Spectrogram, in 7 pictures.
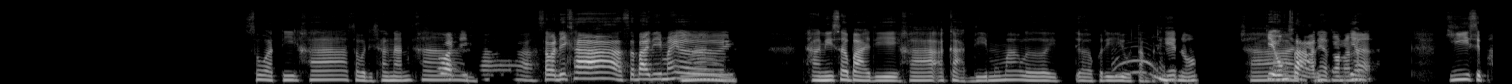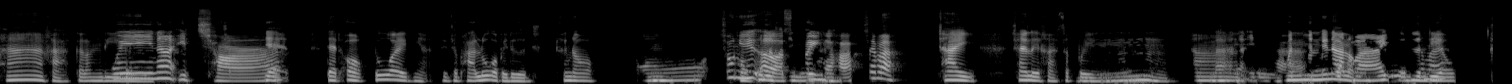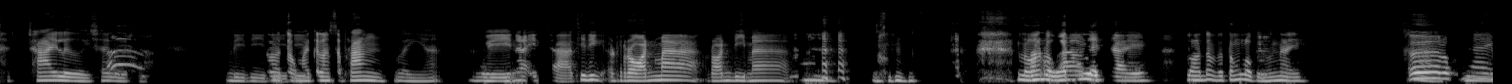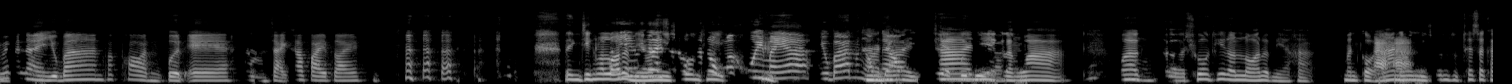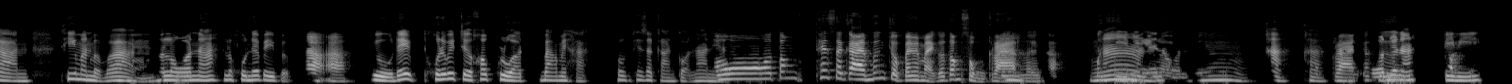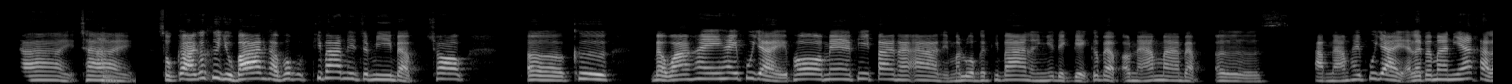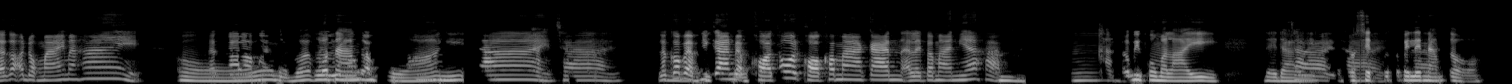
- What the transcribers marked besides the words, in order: other background noise; distorted speech; tapping; static; chuckle; unintelligible speech; chuckle; throat clearing
- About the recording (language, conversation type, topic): Thai, unstructured, เทศกาลไหนที่ทำให้คุณรู้สึกอบอุ่นใจมากที่สุด?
